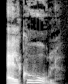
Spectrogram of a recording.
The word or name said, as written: alkohol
